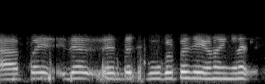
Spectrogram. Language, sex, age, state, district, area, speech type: Malayalam, female, 18-30, Kerala, Idukki, rural, conversation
